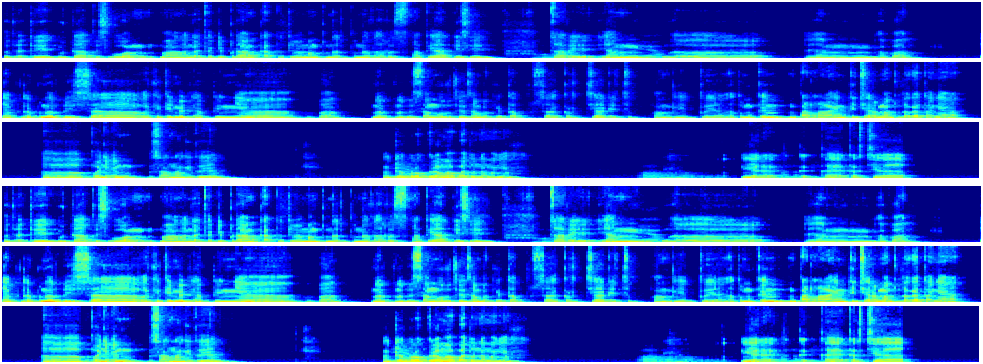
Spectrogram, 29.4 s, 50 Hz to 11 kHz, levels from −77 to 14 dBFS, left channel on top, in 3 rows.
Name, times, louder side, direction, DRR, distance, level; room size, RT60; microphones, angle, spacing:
voice 1, 0.0-7.7 8.0-9.2 9.8-13.2 13.5-19.4 20.0-21.9 22.6-22.7 23.4-24.8 26.2-26.4 27.0-28.6, right 2 dB, 35° right, 0.8 m, -25 dB
voice 2, 5.3-5.9 6.3-6.6 23.4-23.8 25.9-26.8 27.3-28.1, right 1 dB, 85° right, 1.2 m, -38 dB
16.5 x 6.5 x 3.4 m
head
